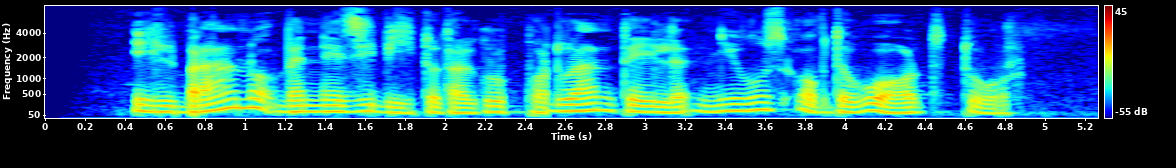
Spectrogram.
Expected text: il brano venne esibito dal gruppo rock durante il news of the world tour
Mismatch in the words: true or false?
true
